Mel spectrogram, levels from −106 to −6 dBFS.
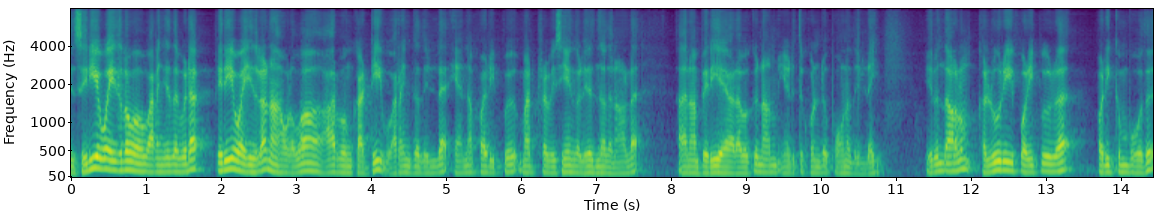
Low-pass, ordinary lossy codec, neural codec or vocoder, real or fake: none; none; codec, 16 kHz, 0.7 kbps, FocalCodec; fake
